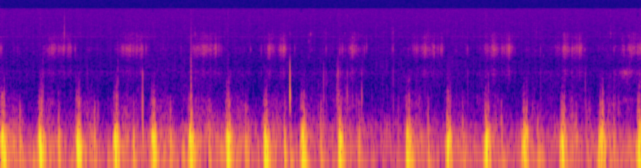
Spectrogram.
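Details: Heartbeat recorded with compression against the chest plus squat exercise: fast, with uneven spacing, occasional pauses and extra beats, heard through a stethoscope; a cardiac arrhythmia.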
